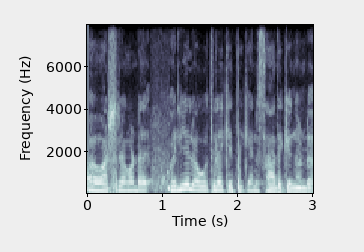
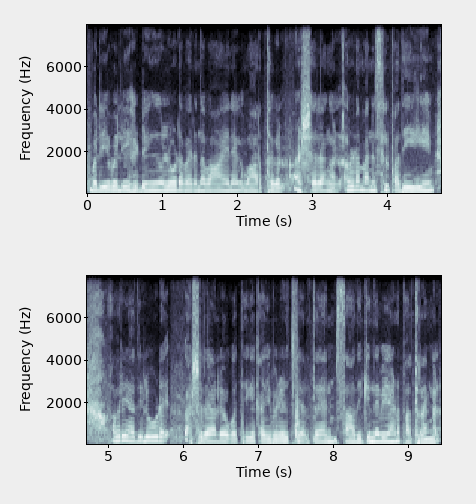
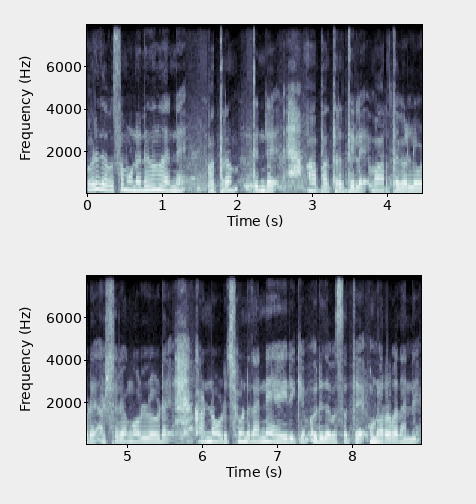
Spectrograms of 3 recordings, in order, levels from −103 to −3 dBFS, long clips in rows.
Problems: background sounds at intervals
